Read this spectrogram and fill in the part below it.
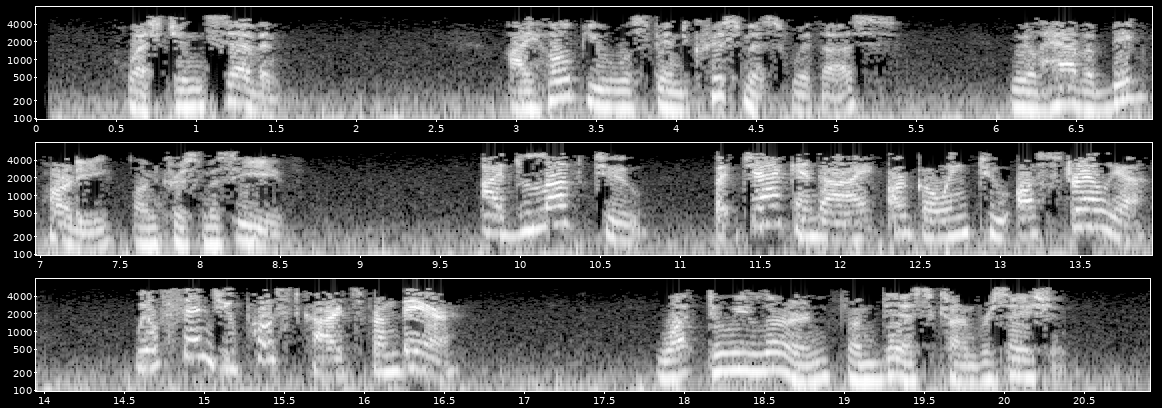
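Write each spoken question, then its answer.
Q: What do we learn from this conversation?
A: She can't spend Christmas with them because she and Jack are going to Australia.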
